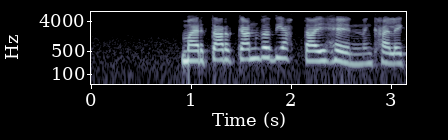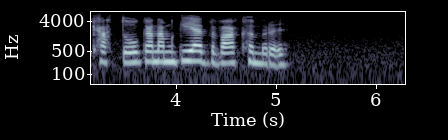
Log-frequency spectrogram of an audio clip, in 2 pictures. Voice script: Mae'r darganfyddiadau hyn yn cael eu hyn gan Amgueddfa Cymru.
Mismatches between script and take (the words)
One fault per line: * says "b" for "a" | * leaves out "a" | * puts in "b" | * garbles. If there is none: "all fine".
* says "cadw" for "hyn"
